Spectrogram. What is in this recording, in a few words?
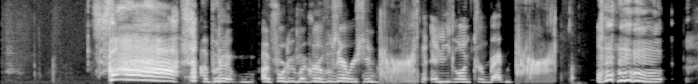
very funnny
